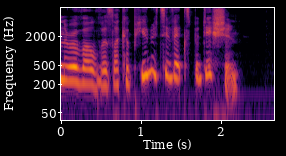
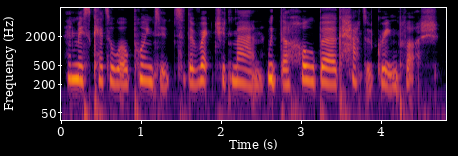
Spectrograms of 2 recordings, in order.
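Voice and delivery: plain reading voice

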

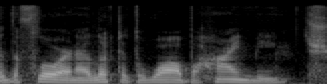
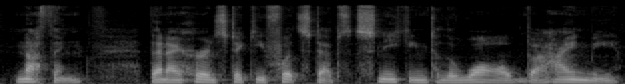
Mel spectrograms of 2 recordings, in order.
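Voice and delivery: plain reading voice

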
